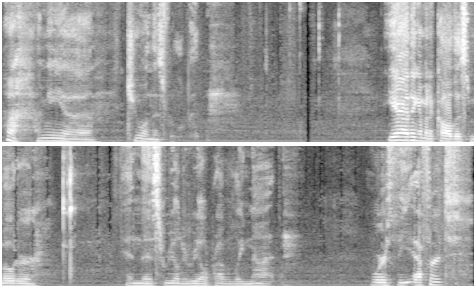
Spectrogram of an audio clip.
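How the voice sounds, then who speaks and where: A man talking casually and haltingly as he thinks aloud, giving hands-on commentary as a repair vlogger. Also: medium pitch, slight background noise. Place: indoor repair workshop.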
